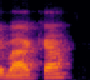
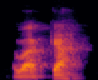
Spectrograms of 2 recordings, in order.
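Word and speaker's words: vaka: Siempre que en guaraní no aparece el acento pintado, quiere decir que el acento está al final, en la última letra. Y por eso es caballú, vaca.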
